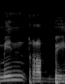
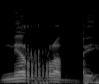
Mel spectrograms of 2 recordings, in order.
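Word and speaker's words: مِنْ رَبِّهِ: നൂനിനെ ഇളഹാർ ചെയ്യാൻ പാടില്ല ബിആയത്തിൻ മിൻ റബ്ബിഹി എന്നല്ല ബിആയത്തിൻ റബ്ബി റബ്ബി മി എന്ന് കഴിഞ്ഞാൽ പിന്നെ റാമക്കാണ് ചാടേണ്ടത് മിറബ്ബി മിൻ റബ്ബി എന്ന് ഓതാൻ പാടില്ല അതുപോലെ അവലം മാഫിഫിൽ ഉല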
